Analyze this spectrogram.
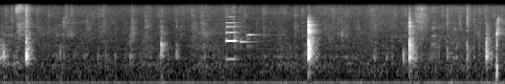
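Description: A puppy gnawing and handling a wooden stick on a laminate floor: scattered knocks and clicks a second or two apart. A short beeping tone about three and a half seconds in.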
